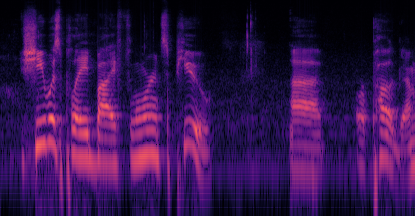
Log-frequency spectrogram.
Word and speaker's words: Pugh: Pugh.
